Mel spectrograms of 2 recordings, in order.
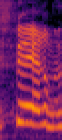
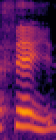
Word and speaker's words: Fern: Je pourtant j'en parle tous les jours avec un Ah non c'est Fern, c'est pas feille, c'est Ferne.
